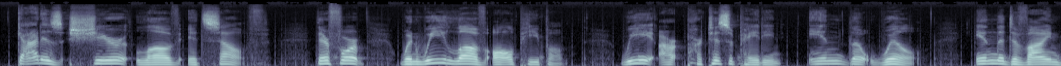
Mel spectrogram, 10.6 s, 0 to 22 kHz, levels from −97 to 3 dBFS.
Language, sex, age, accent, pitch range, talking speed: English, male, 40-59, American, 120-155 Hz, 115 wpm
